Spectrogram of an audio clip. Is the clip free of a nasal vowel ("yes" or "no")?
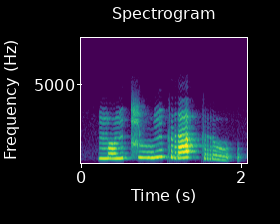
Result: yes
